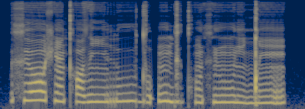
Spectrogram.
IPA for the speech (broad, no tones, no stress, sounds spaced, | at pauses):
xʲ ɒː ʃ æ̃ kʰ ɒ z ĩː r uː d o ʔ ũ ɡʲ u kʰ õ xʲ ũː ɾʲ ẽ ŋ͡ǃ ẽ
